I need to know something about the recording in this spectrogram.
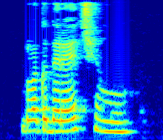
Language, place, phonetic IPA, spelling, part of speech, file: Russian, Saint Petersburg, [bɫəɡədɐˈrʲa t͡ɕɪˈmu], благодаря чему, conjunction, LL-Q7737 (rus)-благодаря чему.wav
- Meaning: so (has a literary sense), thus, thereby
